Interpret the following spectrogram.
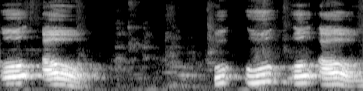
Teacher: जैसे इनसे 4 शब्द बोले जाते हैं, उ ओ, मतलब गोल हो रहा ना चेहरा, मतलब मुंह अपना गोल हो रहा है, बोल के देखो, ओ ओ, उ ओ ओ, गोल हो रहा है ना, पूरा सर्कल टाइप में बन रहा है, तो ओष्ठ की आकृति गोल हो जाती है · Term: वर्तुलाकार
